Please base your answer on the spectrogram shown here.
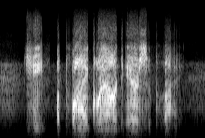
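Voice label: "request to apply air", English speech; DCS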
